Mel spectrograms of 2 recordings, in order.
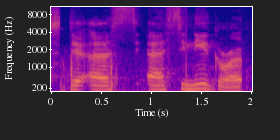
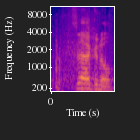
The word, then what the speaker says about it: Sergnal: But when you do have your medium down on the floor of Sinigro, I'm going to pronounce his name eventually, but when your medium's down, it's not handy. Sergnal. Sergnal, thank you.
